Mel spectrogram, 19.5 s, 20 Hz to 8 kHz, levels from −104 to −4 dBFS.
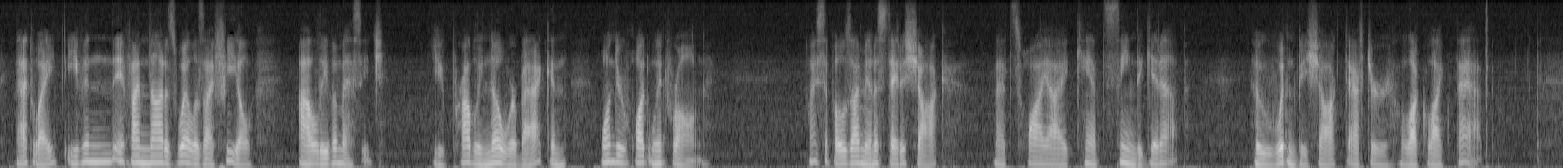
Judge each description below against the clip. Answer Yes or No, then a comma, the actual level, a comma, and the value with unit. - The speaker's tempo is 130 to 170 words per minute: Yes, average, 150 wpm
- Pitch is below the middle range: Yes, low, 115 Hz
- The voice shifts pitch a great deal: No, average, 4.8 semitones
